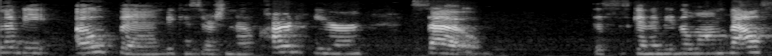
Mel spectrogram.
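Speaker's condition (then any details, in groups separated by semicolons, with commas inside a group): No condition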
